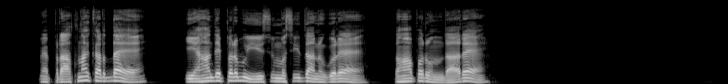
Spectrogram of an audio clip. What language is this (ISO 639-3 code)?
xnr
